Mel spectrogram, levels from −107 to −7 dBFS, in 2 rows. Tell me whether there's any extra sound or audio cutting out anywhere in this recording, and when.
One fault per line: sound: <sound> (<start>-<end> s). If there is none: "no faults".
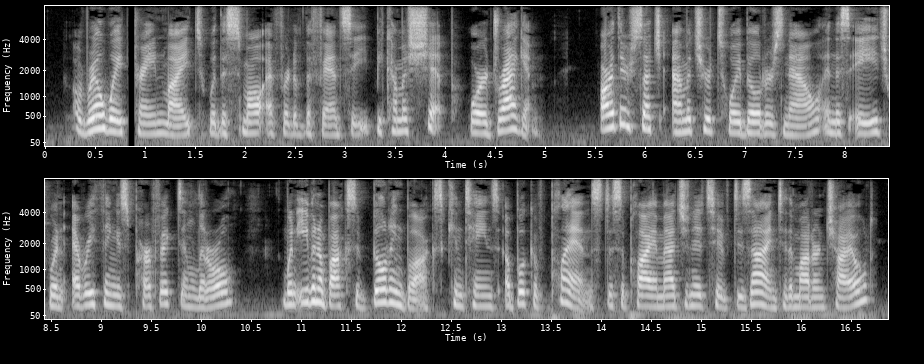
sound: dropout (0.8-0.9 s)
